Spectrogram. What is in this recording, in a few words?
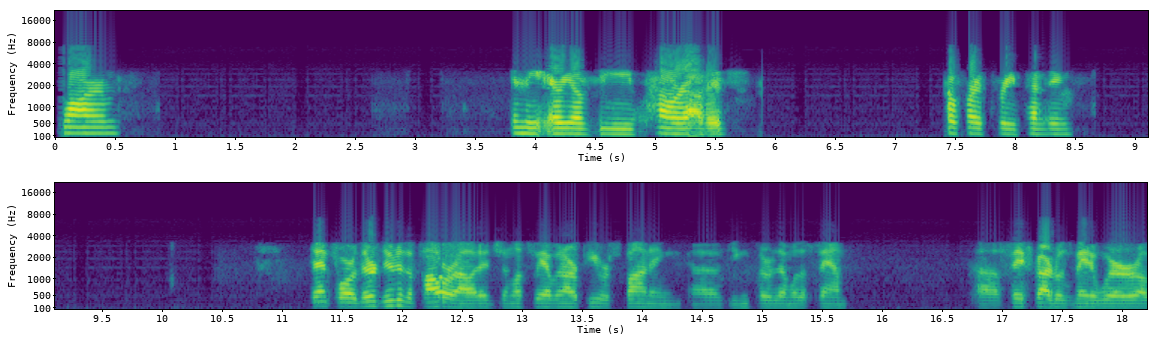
Scottsdale PD Scottsdale Police, scanner audio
